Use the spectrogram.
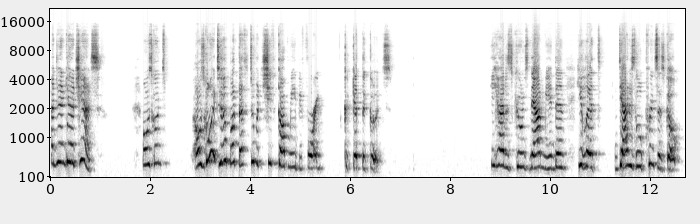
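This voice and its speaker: A young woman playing a cheeky, frightened thief who stammers and bluffs in a fantasy audio roleplay. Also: very high-pitched. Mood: defensive, indignant. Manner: nervous, stammering, fast-talking bluffer. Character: cheeky, scared young female thief, talking her way out.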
